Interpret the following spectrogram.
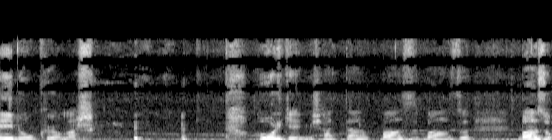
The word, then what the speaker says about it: Jorge: H ile, yani J'yi H ile telaffuz ediyorlar. Şimdi İspanyolca zor bir dil. Belki de kolay, bilmiyorum. Yani İspanyolca ile ilgili bir fikrim olmadığı için. J'yi niye H ile okuyorlar? Jorge'ymiş.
